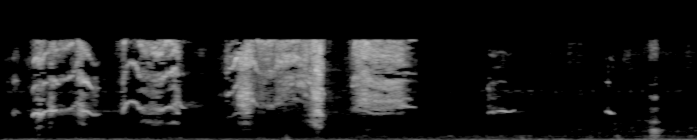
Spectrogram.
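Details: Monkeys of the Amari family group with their babies in the evening: loud, shrill, wavering screams in several bursts over about three seconds, then a few fainter short squeaks over a low rumbling background.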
